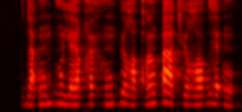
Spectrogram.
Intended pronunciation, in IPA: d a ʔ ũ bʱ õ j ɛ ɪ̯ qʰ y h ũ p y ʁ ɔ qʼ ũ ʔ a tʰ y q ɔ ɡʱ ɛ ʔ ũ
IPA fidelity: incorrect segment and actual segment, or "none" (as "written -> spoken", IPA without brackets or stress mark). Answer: q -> ʁ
